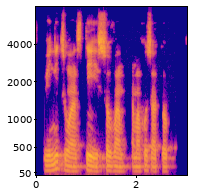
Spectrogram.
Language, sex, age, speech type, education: Nigerian Pidgin, male, 15-29, spontaneous, tertiary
